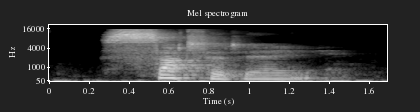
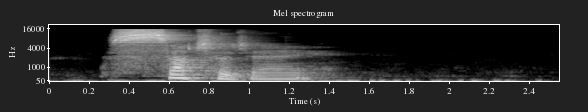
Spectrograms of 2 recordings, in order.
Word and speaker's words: Saturday: you to listen carefully which of these syllables is the longer and louder one saturday saturday i hope you've heard it it is the first one the first syllable is stressed here is the phonemic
